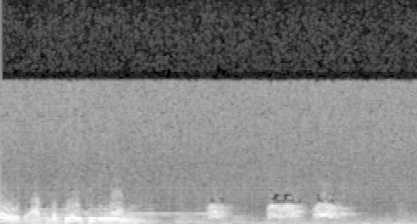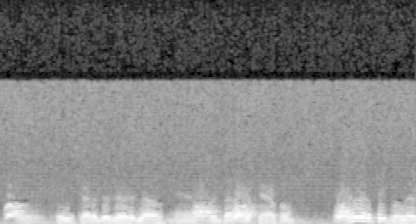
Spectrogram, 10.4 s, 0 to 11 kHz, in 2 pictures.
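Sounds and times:
speech: 0:00.0 - 0:01.9, 0:05.3 - 0:10.4
low steady hum: 0:00.0 - 0:10.4
cur dog barking fiercely: 0:02.6 - 0:04.5, 0:05.2 - 0:05.7, 0:07.6 - 0:08.5, 0:09.4 - 0:09.8.

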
